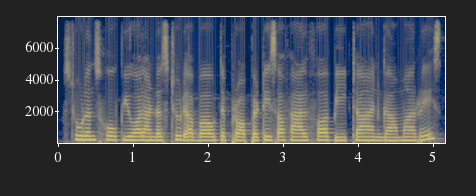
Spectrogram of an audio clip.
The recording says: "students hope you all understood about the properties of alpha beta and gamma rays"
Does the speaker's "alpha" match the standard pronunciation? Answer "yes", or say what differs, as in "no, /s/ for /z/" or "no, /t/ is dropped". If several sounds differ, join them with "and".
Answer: yes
